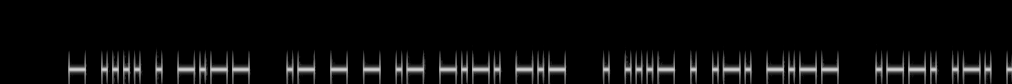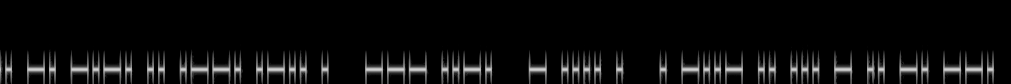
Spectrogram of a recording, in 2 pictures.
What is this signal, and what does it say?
Morse code, heard as a keyed tone, about 22 wpm, 700 Hz. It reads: THEY ATTACK EVERY PRINCIPLE OF THE EXISTING
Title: Sentences from Top 1500 Words 22wpm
